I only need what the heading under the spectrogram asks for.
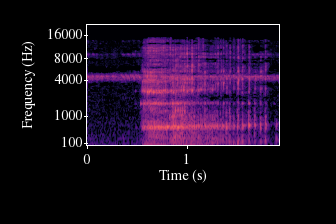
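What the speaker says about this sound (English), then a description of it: "it's just a burp" A single drawn-out burp after eating strange food, rising suddenly and rumbling for over a second before trailing off, loud and close with no talking.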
